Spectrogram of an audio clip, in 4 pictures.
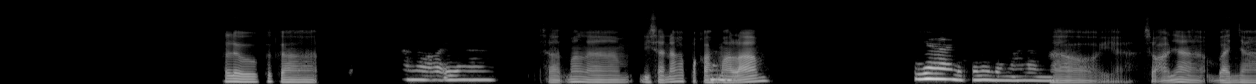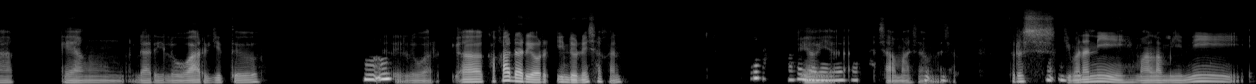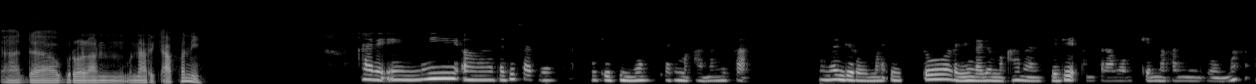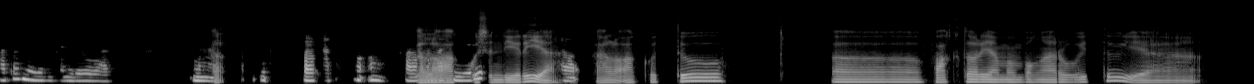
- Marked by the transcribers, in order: distorted speech; other background noise; static; background speech; tsk
- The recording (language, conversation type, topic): Indonesian, unstructured, Bagaimana Anda memutuskan apakah akan makan di rumah atau makan di luar?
